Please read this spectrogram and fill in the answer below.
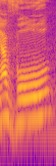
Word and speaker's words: avô: lá avó E então em avó o som é aberto entretanto em avô o som é fechado certo então só para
